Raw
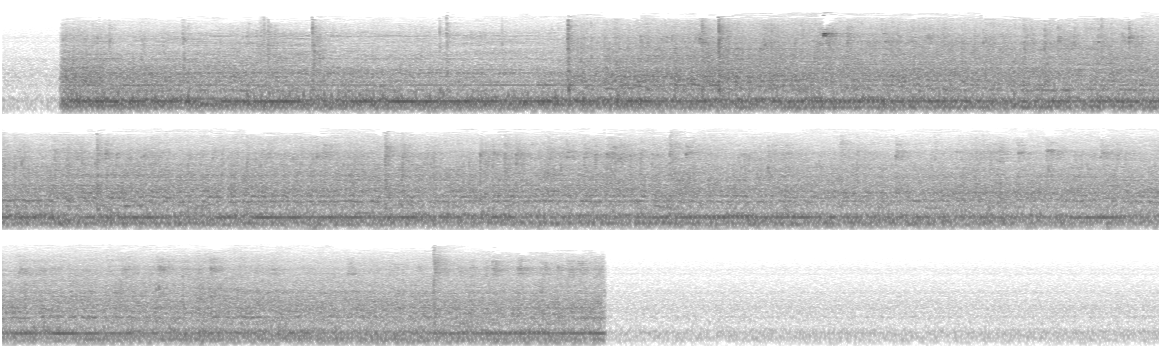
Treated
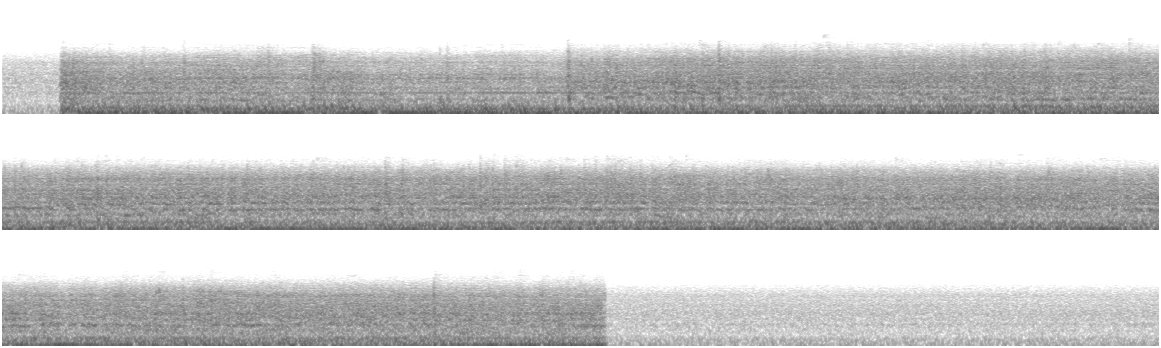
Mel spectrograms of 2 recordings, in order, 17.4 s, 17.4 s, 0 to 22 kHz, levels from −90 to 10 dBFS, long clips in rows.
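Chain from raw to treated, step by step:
single-sideband voice off tune −370 Hz 160–3,400 Hz
downward compressor, threshold −33 dBFS, peak gain reduction 7.5 dB
level +6 dB

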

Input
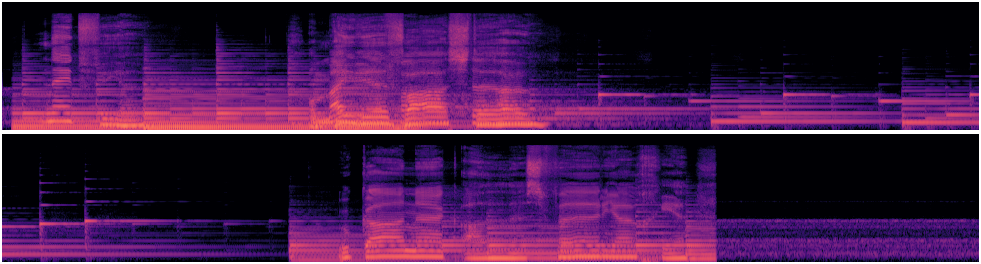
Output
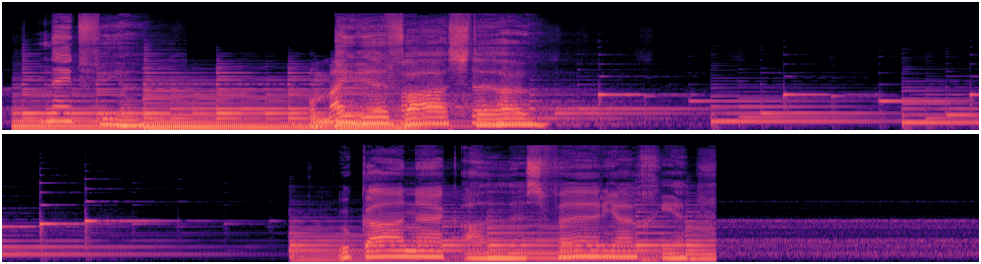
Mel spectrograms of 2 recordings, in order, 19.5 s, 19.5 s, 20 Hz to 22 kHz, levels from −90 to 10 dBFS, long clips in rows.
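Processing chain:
0:01.84–0:03.33: low-pass filter 2,900 Hz 24 dB per octave
level +6.5 dB

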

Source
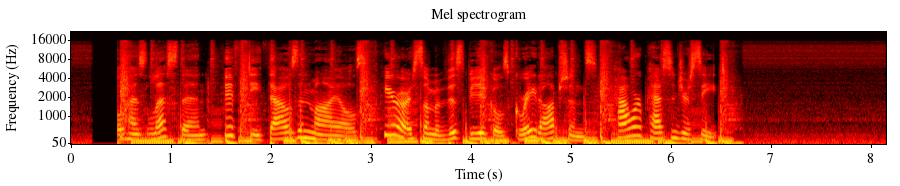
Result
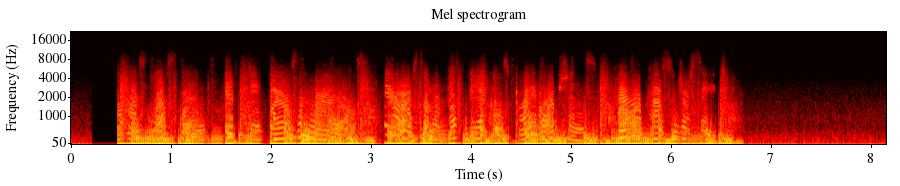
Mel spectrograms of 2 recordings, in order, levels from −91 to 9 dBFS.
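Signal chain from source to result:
full-wave rectification
head-to-tape spacing loss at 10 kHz 34 dB
level +3.5 dB

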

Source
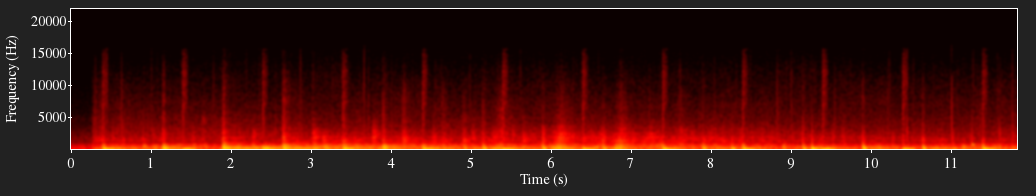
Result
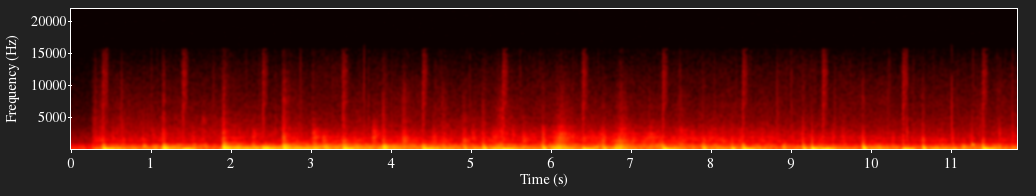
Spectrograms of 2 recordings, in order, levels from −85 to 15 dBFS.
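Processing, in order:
bit reduction 12 bits
level +5 dB

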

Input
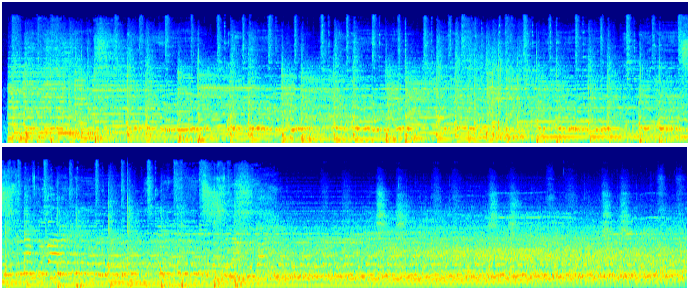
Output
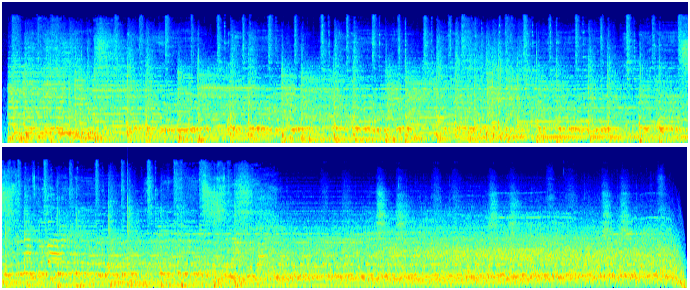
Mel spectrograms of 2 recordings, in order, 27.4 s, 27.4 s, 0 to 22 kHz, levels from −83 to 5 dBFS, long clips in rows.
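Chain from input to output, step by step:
turntable brake at the end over 0.36 s
soft clipping −7.5 dBFS, distortion −27 dB
mains hum 60 Hz, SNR 33 dB
pitch-shifted copies added −4 semitones −8 dB

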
